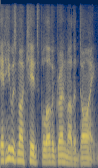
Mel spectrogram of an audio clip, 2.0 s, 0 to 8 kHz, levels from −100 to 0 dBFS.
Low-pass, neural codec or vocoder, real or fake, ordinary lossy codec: 7.2 kHz; codec, 16 kHz, 0.2 kbps, FocalCodec; fake; AAC, 48 kbps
